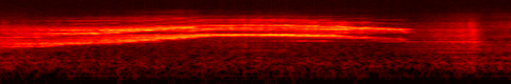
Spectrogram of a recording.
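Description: A single long pitched tone in the soundtrack music. It glides slowly upward for about two and a half seconds, holds high, then drops away abruptly about five seconds in.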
